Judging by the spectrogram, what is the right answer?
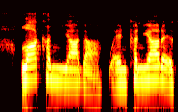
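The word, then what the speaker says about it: La Cañada: It's in a town called La Kyada and Kyatta is spelled like Canada.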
